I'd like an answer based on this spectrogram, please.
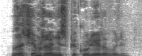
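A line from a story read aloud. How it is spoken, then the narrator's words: Calm question. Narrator (Russian): спокойно спросила она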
